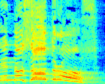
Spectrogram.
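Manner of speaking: high, loud, drawn-out response; shouted answer. Retold or imitated. Imitating the church answering where he lives, shouted. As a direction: shout it back as a whole crowd.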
